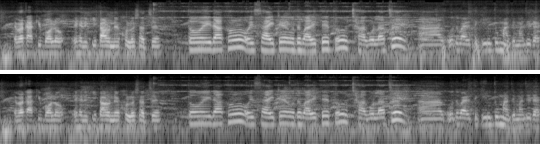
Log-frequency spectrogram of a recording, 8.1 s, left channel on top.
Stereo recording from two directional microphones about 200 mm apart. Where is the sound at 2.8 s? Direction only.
25° left (ahead or behind); by 5.8 s 55° left (ahead or behind).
